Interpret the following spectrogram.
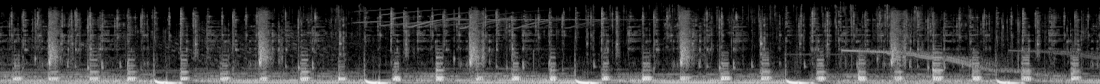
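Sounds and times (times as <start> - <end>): light percussion hits: 0.4 - 8.2
deep bass kick: 1.6 - 1.9, 3.6 - 4.0, 5.8 - 6.1, 7.9 - 8.2, 10.0 - 10.3
sharp clap: 2.6 - 3.0.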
